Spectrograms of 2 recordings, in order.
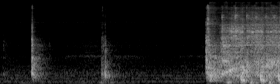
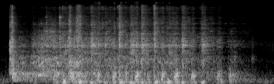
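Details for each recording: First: Husqvarna LTH 18538 mower engine: two clicks, then four seconds of even cranking at about three turns a second, no crunchy noises despite a snapped-off block bolt; decompression relief working, healthy turnover. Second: Husqvarna LTH 18538 lawn tractor engine after head removal and reassembly: catches and runs two seconds with uneven stumbling pulses, then fades out; still coughing.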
